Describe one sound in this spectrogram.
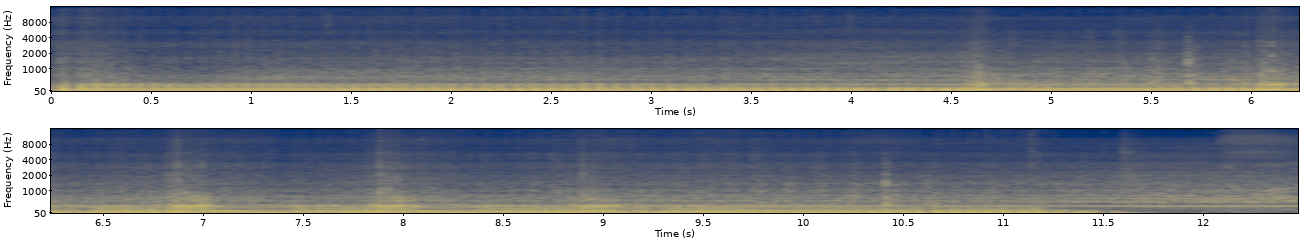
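A quad bike engine idles with a loud, steady rumble close by.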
